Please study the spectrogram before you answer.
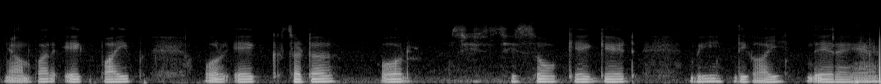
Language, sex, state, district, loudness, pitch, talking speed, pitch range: Hindi, male, Uttar Pradesh, Shamli, -24 LUFS, 120 Hz, 110 wpm, 100-125 Hz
